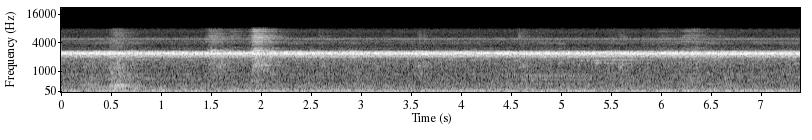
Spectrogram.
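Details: Crickets at night in the countryside, a steady high continuous trill without pause, with a few faint brief clicks and rustles behind it.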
